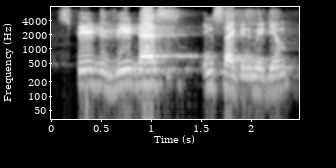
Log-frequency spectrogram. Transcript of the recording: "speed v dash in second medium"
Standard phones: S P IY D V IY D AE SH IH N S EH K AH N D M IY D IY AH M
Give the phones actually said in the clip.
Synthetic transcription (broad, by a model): S P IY D V IY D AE S IH N S EH K AH N D M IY D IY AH M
